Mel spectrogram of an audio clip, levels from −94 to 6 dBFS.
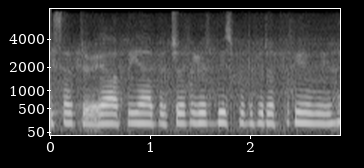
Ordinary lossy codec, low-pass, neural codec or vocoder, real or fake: none; 7.2 kHz; codec, 16 kHz, 0.8 kbps, ZipCodec; fake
